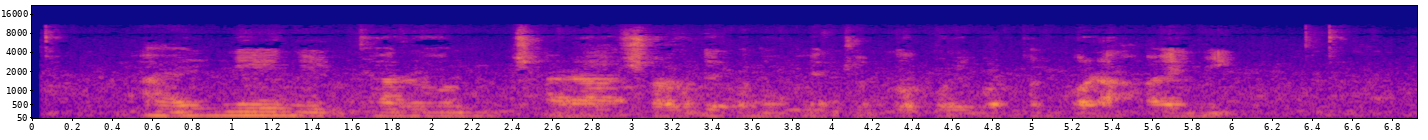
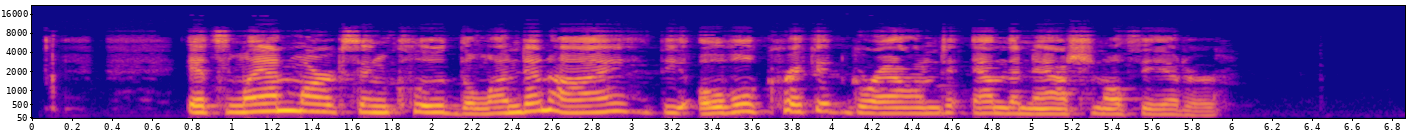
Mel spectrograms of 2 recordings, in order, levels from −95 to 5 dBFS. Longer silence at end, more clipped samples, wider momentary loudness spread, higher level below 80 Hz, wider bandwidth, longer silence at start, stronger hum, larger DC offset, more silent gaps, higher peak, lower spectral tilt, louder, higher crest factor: second, 0 s vs 0.95 s; neither; first, 14 LU vs 11 LU; first, -56 dBFS vs -66 dBFS; first, 11.5 kHz vs 9.4 kHz; second, 0.05 s vs 0.8 s; neither; neither; neither; second, -12 dBFS vs -2 dBFS; about the same, -4 dB/octave vs -3 dB/octave; second, -30 LUFS vs -16 LUFS; about the same, 18 dB vs 16 dB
